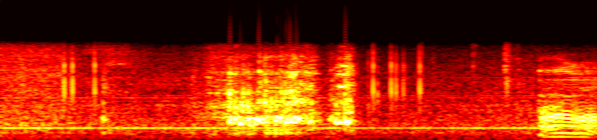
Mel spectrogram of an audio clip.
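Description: Handling noise: a scraping rustle about two seconds in, followed by a quick series of light clicks, over a steady low hum and hiss.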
